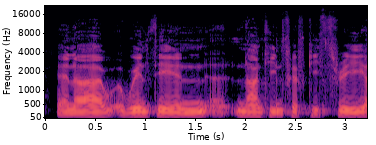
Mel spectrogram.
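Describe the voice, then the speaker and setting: At a very slow pace, a man with a fairly low pitch speaks in a monotone, flat intonation, in a very clean recording with a silent background. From South Africa, Johannesburg. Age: 70s. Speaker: church member giving testimony. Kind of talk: testimony. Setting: men's breakfast gathering. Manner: halting, many hesitations.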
